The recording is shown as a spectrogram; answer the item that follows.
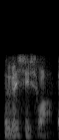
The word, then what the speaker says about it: Vichyssoise: I probably pronounced that wrong. Vichyssoise. Thank you. My engineer just corrected me from the background here. Vichyssoise.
